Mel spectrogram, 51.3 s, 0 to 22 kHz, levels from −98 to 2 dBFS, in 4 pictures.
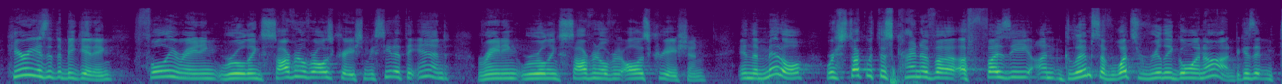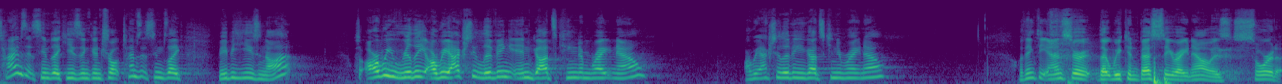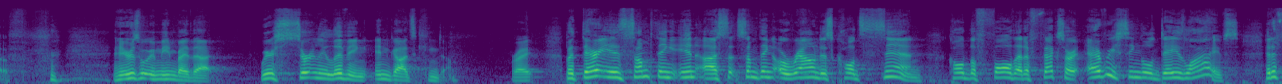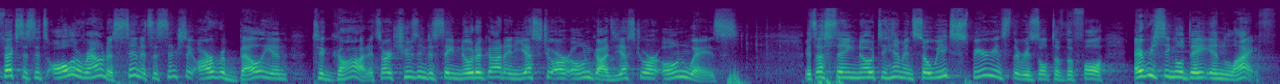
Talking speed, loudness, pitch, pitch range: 220 wpm, -31 LUFS, 210 Hz, 190-235 Hz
